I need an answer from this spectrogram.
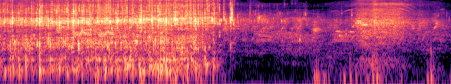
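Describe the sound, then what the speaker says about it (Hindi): Water gushes steadily into a small container in a village setting, a loud continuous pour that stops abruptly after about two seconds, followed by quieter dripping and sloshing sounds. "पानी मैंने पिला लिया है और ये तांबिया फुल हो रहा है"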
